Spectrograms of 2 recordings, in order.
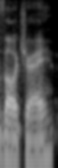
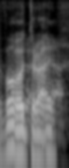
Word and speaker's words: Votre: It is pronounced vote, I believe, in French. Votre. So if you are French, there's the correction there.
